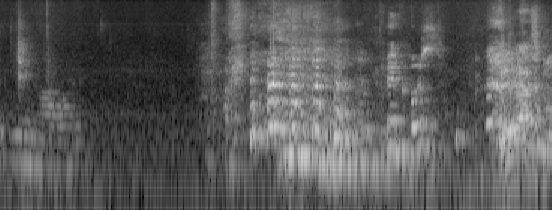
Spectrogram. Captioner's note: laughter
